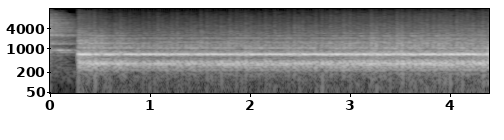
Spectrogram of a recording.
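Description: A steady, sustained pitched drone that starts suddenly just after the start and holds one unchanging note, with a rough, buzzing texture. It belongs to a solo multi-percussion performance.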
